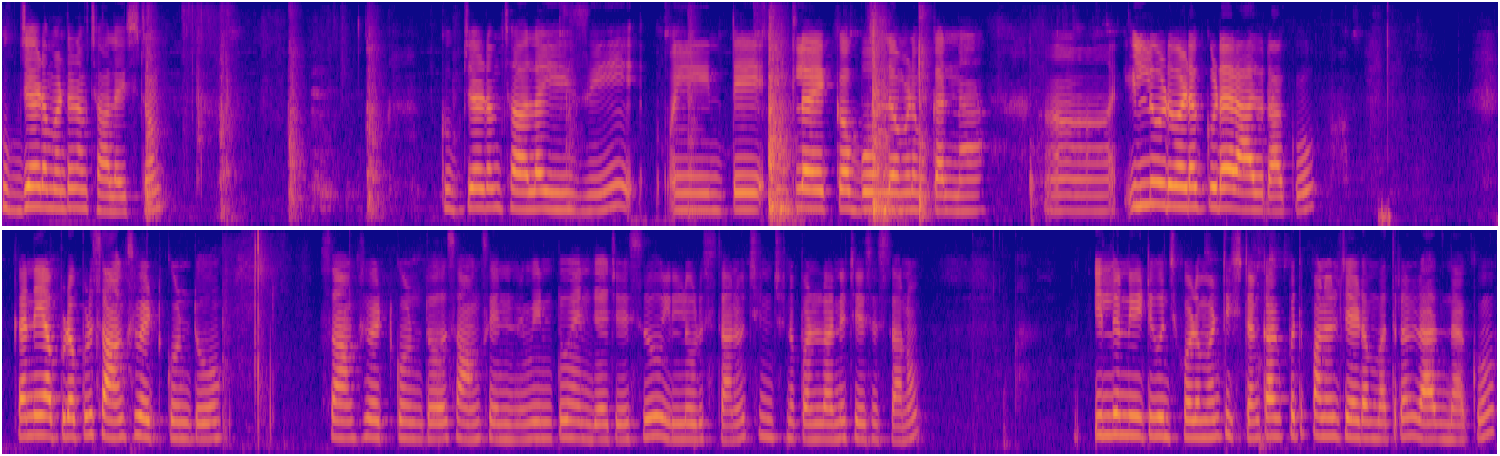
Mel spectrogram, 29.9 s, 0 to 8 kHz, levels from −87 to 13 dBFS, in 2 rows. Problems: background conversations at intervals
